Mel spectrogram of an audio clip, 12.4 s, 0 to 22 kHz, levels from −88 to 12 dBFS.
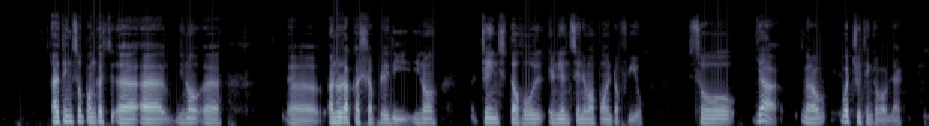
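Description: From start to finish the speech carries a filter restarted on every block: each block begins from zero state, so a small transient kicks off every one. That adds up to a ticking buzz at about 23.4 Hz, consistent with 2048-sample blocks, rising and falling with the speech level.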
